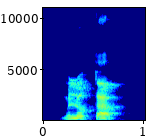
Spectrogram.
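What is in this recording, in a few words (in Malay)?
"melokap", Malay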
